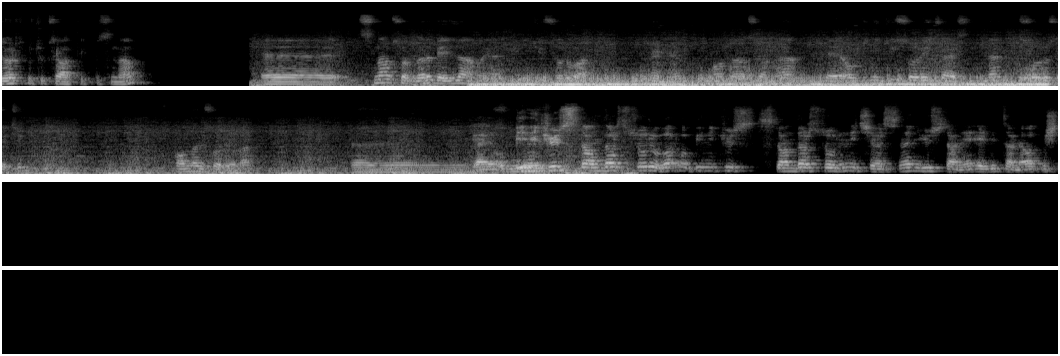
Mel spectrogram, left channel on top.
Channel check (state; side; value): silent; right; 60 dB below the other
